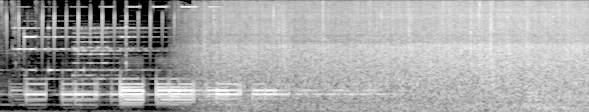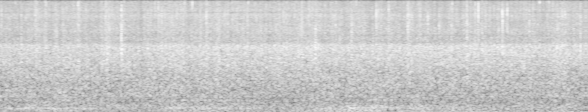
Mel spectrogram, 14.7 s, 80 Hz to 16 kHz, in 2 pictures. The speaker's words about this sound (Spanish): Es, es, la lluvia en nuestra terraza, un pequeño paisaje sonoro. Está lloviendo. Ah, Así se escucha en la terraza de Radio UNAM en Adolfo Prieto 133.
